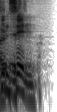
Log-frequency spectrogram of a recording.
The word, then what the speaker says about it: Insigne: Do you pronounce the G in their names? So it's just Insigne. – No. Insage.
